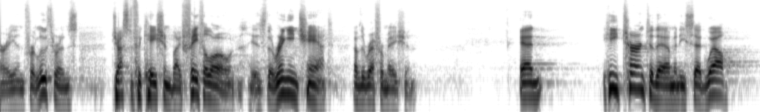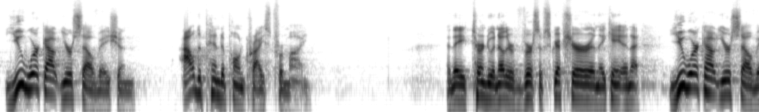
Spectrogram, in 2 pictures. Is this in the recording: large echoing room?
yes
